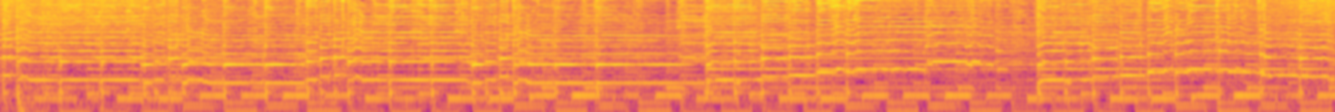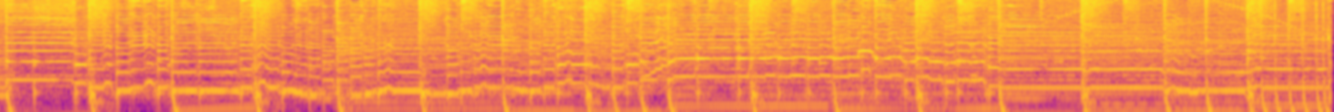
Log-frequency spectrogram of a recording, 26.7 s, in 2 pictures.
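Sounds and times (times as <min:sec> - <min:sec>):
instrumental background music: 0:00.0 - 0:26.6.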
